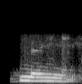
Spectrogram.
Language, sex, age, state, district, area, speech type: Odia, male, 30-45, Odisha, Bargarh, urban, conversation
